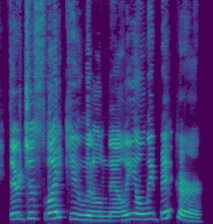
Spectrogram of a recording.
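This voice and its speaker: Put-on character voice from a woman, pitched high, moving at moderate speed. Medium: read story.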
